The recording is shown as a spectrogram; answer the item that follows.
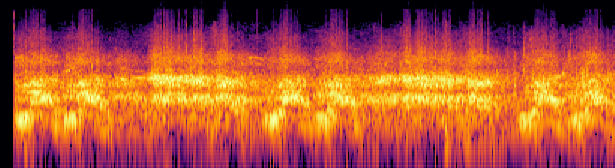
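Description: Large crowd of Croatian football supporters chanting together in unison. The chant starts abruptly just after the opening and rises and falls in loud rhythmic waves.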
